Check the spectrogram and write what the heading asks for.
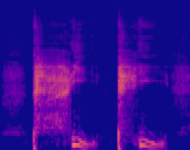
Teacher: you'd be making a P sound with more aspiration than the one in English. And if you wanted to sound especially French or Italian, you could start the vowel immediately, as soon as your lips pop open.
